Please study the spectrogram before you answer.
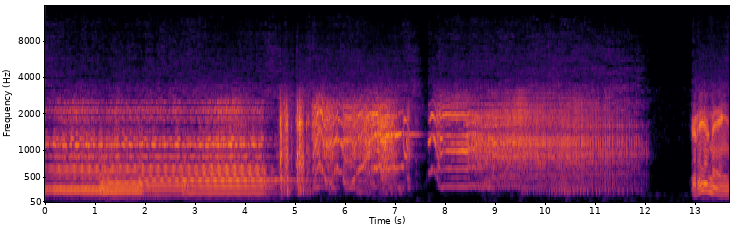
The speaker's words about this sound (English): This is your host, …, welcoming you through the squeaking door.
